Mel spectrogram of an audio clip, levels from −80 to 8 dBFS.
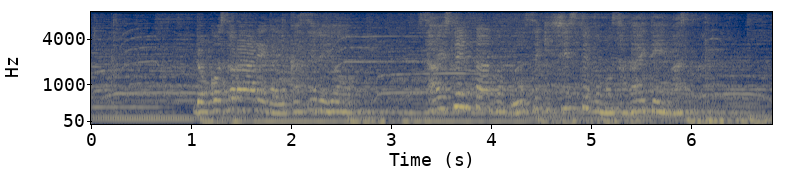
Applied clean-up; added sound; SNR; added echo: none; Applause / Crowd / Cheering; 11 dB; reverberation time 2.7 s.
